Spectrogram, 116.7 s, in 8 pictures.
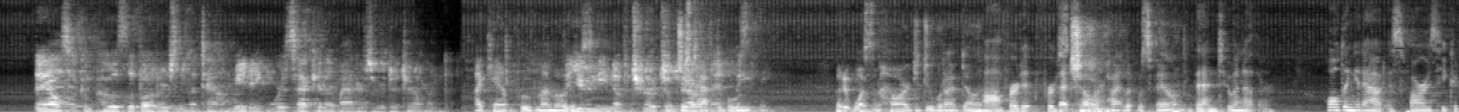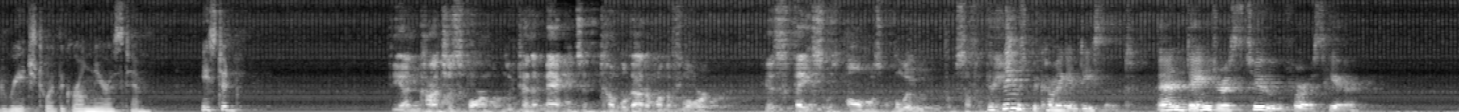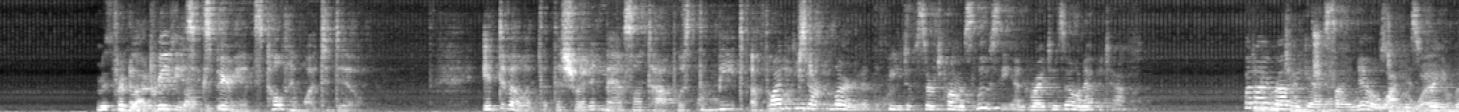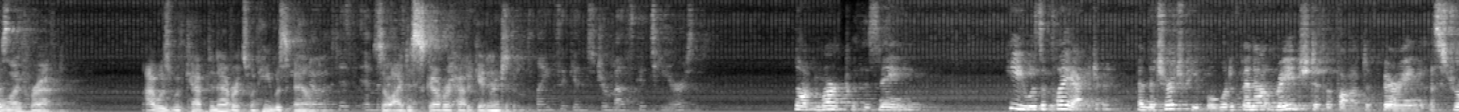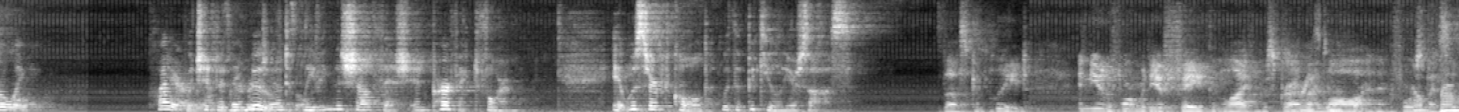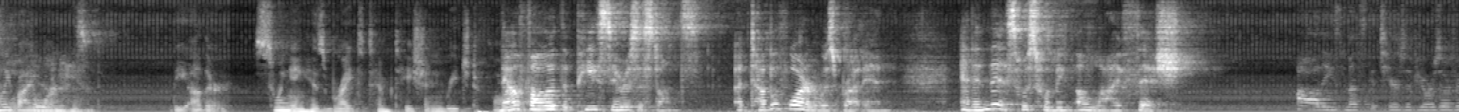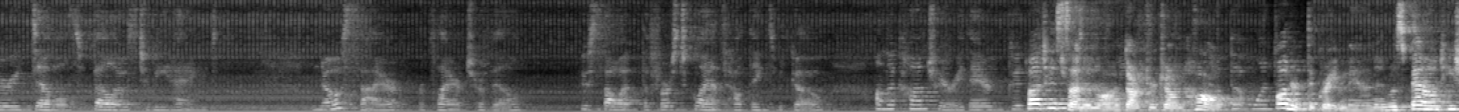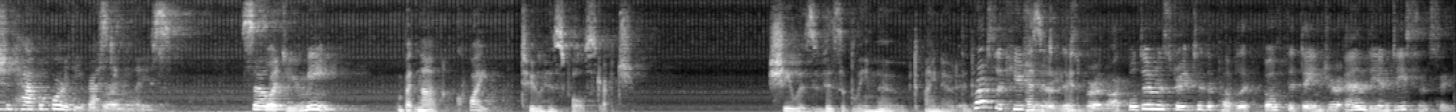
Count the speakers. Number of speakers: eight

